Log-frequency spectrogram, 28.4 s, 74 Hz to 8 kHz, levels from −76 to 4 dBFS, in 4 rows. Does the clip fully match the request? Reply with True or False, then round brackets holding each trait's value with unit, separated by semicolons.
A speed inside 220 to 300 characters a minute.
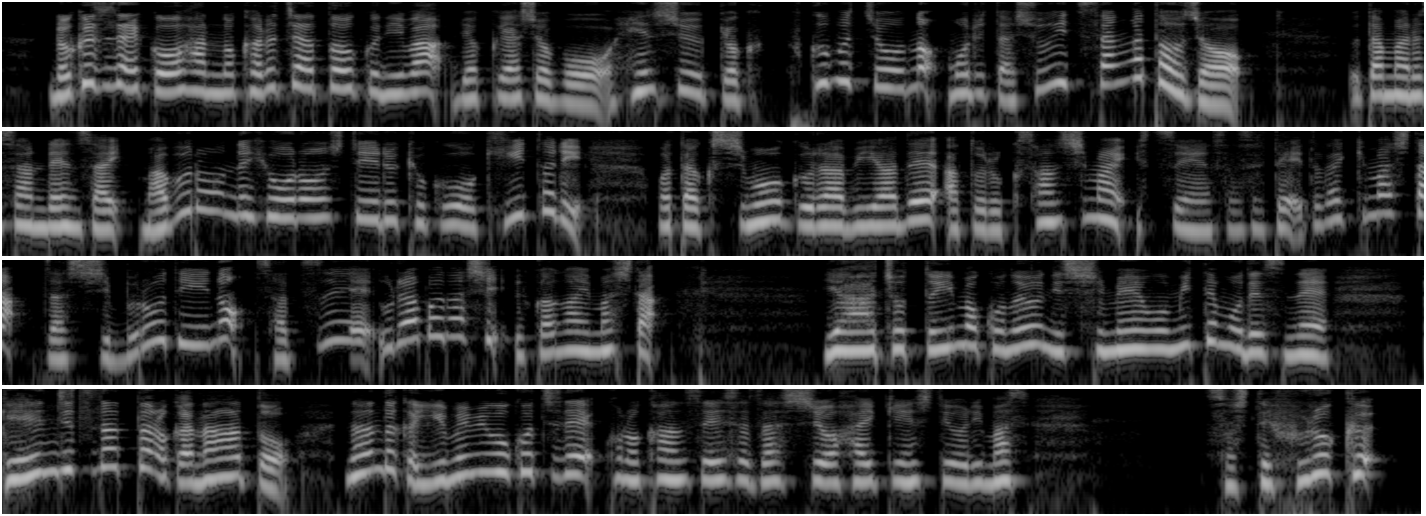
False (340 characters per minute)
